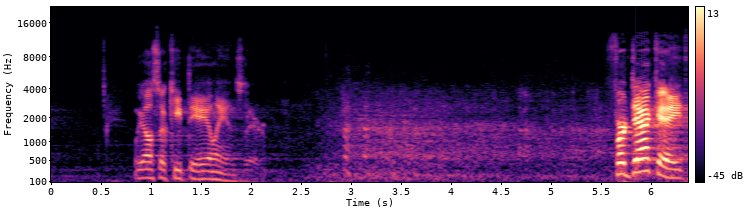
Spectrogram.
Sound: laughter

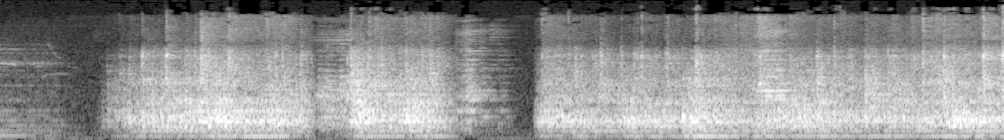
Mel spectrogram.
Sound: engine Running

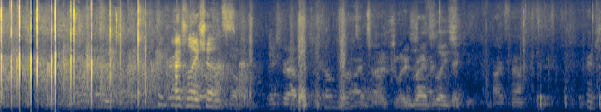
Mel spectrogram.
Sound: applause

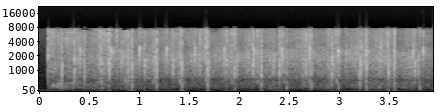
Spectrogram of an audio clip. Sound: audience claps

